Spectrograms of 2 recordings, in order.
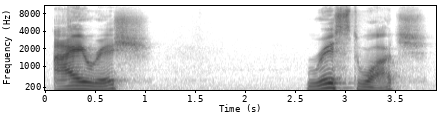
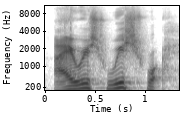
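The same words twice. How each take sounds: First: It is said slowly, the two words apart. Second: It is said fast, the words run together. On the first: "I can say them easy when they're separate" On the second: "But when I try fast"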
